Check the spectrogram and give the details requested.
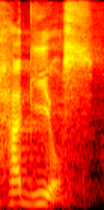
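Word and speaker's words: ἅγιος: That word holy comes from a Greek word that is pronounced hagios. Don't you know we say hagios?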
